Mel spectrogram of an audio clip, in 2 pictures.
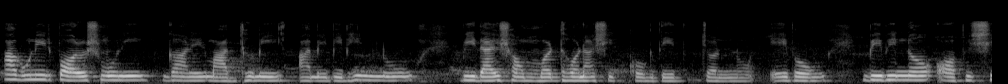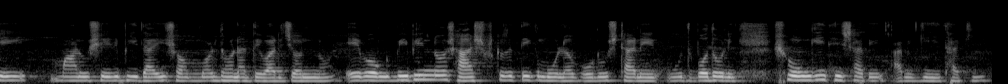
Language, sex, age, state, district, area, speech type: Bengali, female, 30-45, West Bengal, Paschim Medinipur, rural, spontaneous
